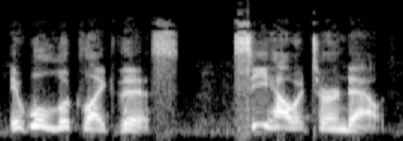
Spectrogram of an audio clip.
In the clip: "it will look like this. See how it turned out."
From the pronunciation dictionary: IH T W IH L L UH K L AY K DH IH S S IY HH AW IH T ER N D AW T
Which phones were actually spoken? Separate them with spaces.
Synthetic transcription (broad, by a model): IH T W IH L L UH K L AY K DH IH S S IY HH AW IH T ER N D AW T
